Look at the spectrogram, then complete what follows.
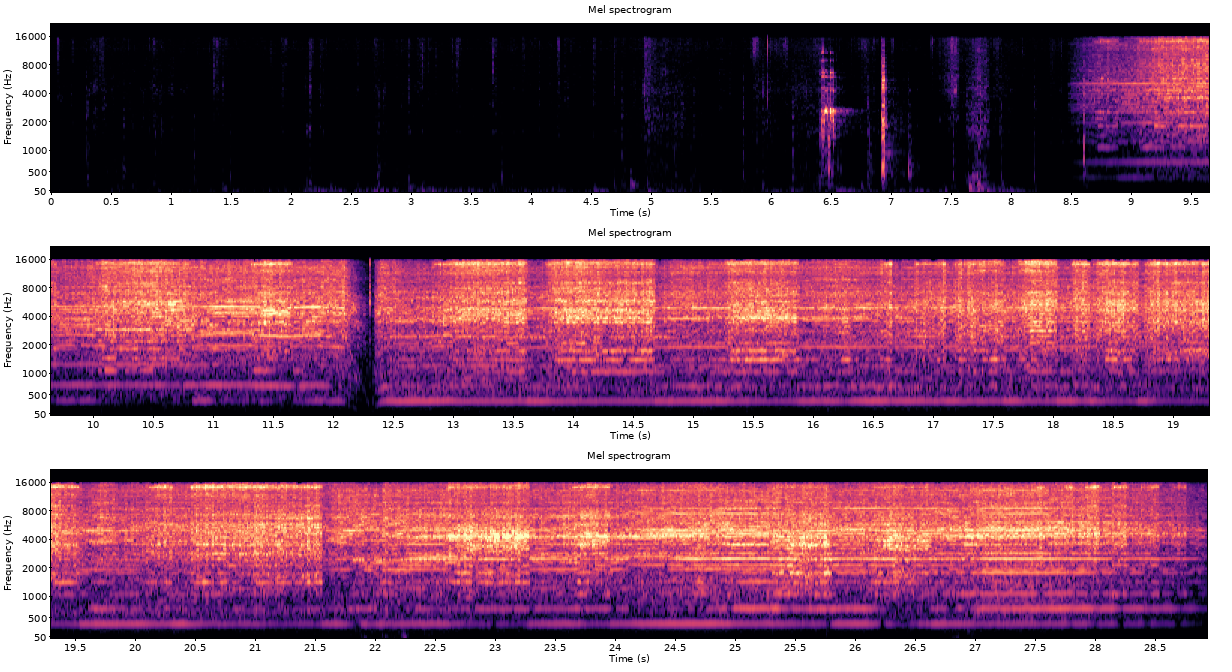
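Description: Handheld rotary tool with a conical burr grinding the edges of a cast metal motor frame: a steady high whine over a grinding hiss that starts about eight seconds in, after a few quiet handling knocks, with a brief break around twelve seconds.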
